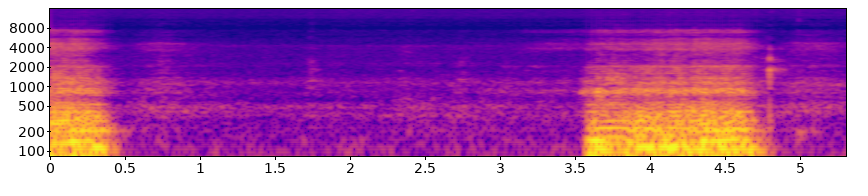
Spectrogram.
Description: one of those 'I don't snore' moments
